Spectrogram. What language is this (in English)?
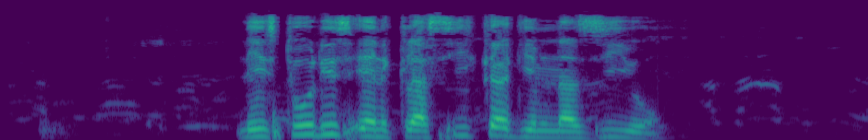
Esperanto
